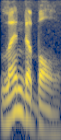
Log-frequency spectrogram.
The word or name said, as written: lendable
